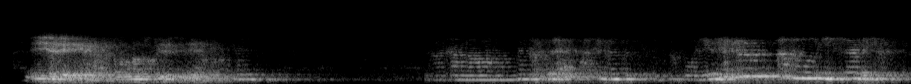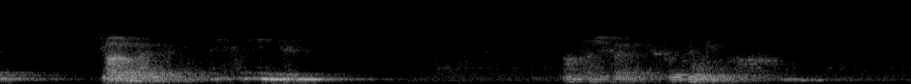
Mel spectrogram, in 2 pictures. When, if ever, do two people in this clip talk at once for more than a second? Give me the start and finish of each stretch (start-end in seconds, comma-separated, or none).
none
